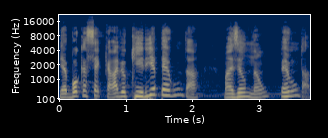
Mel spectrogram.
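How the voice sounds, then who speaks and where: A man with a high pitch and a dark, mellow tone shows ordinary pitch variation in a dry, close sound with no echo. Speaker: pastor. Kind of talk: sermon. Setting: church service streamed online. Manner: fast.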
